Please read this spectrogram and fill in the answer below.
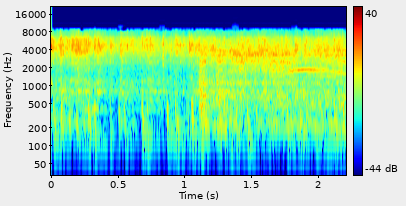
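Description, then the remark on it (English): Rapid hoofbeats of horses being driven pound in a quick, irregular rhythm under a dense, noisy wash as they gallop hard; a faint rising whine cuts through near the end. “You drive them horses.”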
